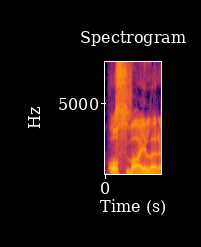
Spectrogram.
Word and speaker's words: Osweiler: Osweiler.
